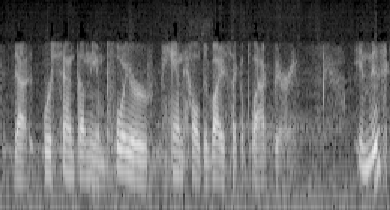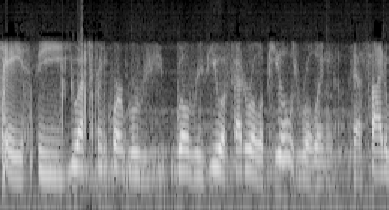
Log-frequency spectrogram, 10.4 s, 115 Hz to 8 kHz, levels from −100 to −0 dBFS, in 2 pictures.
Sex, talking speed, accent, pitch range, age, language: male, 160 wpm, American, 115-145 Hz, 40-59, English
